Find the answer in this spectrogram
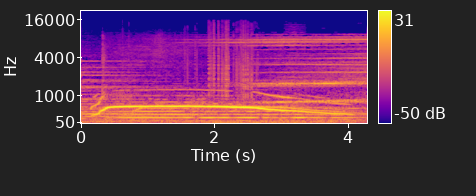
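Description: A wolf howling over dark ambient music: one long call that rises quickly, holds its pitch for about two seconds, then slides slowly down.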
